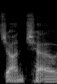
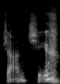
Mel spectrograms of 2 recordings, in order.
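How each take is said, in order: First: The surname ends with an 'oh' vowel. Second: The surname ends with an 'oo' vowel. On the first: The speaker calls it right. "which is John Cho" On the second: The speaker calls it wrong. "I think I just mispronounced the person's last name"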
